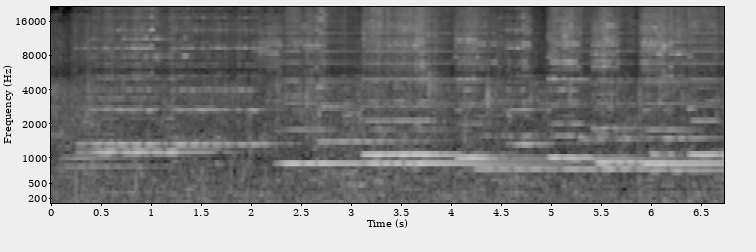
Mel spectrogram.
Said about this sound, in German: Siehst du, dann reibt sie so leicht über den Rand der Gläser und sie spielt. Sensationell.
